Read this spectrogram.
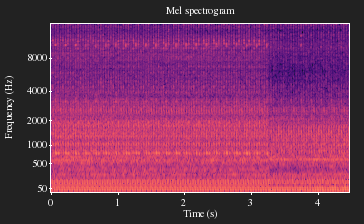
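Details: Land Rover Freelander 2 diesel fed from a Wynn's purge can during an injector clean, fuel pump fuse 22 removed. Even, steady idle clatter with no misses or surging: normal idle.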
